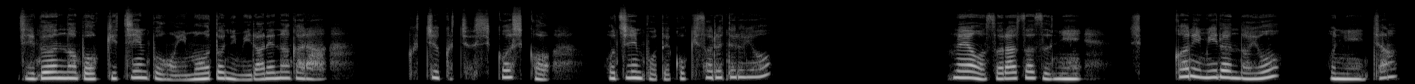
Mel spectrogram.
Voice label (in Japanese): 妹 台詞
